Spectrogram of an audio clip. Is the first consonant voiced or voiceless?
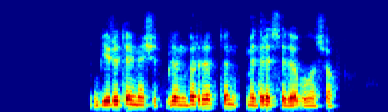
voiced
